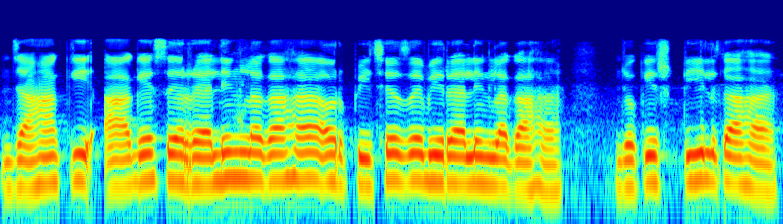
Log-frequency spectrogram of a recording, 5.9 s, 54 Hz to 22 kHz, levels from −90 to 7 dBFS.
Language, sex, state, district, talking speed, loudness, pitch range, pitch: Hindi, male, Jharkhand, Garhwa, 185 wpm, -13 LUFS, 150-180 Hz, 165 Hz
